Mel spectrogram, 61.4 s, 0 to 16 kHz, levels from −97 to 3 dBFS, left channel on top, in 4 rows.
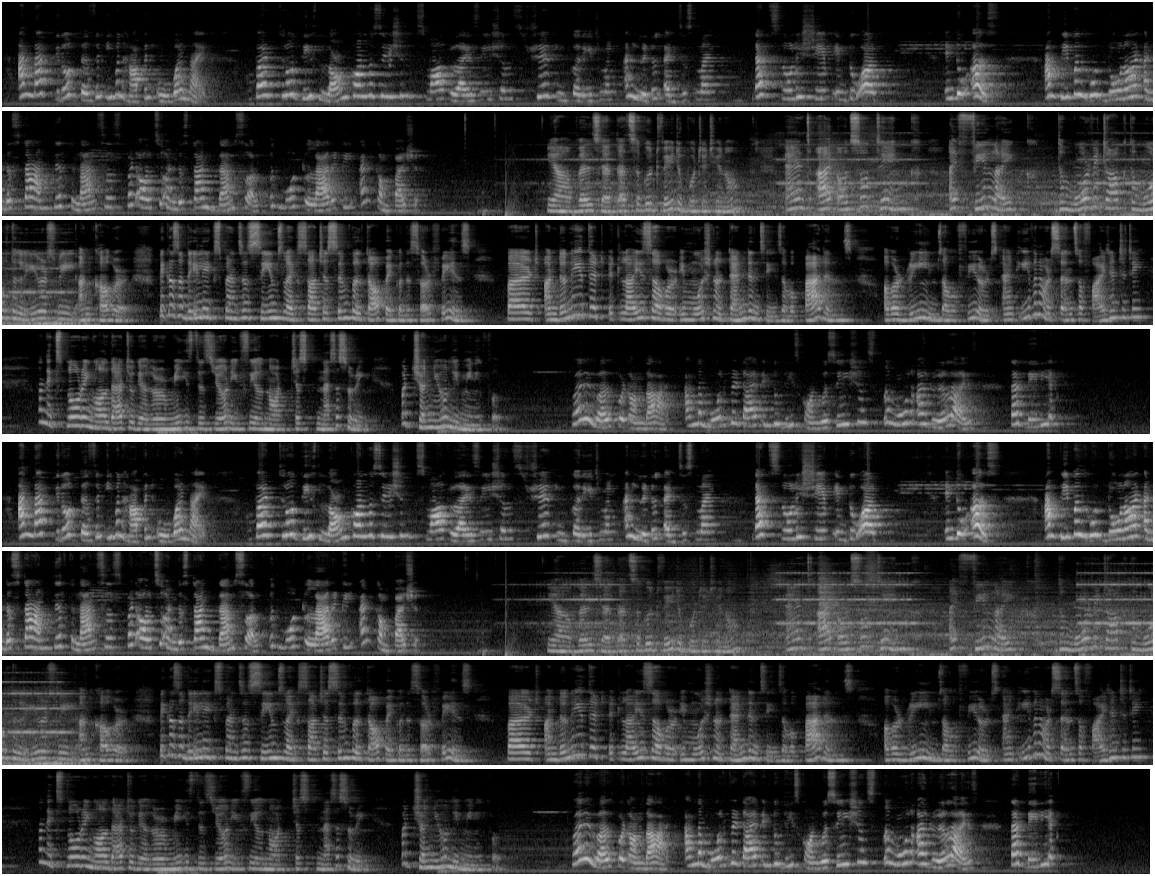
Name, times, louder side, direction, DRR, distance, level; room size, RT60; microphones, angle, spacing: voice 1, 0.2-2.7 3.4-9.5 10.0-11.8 12.6-13.3 13.9-20.9 53.6-59.0 59.5-60.1, right 4 dB, 40° right, 0.8 m, -34 dB
Telephone, 22.0-31.8, right 4 dB, 75° right, 3.9 m, -45 dB
voice 2, 22.6-27.6 28.0-37.1 37.4-46.0 46.5-51.0 51.4-52.8, left 3 dB, 90° left, 1.3 m, -39 dB
20.0 x 17.0 x 7.9 m
head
